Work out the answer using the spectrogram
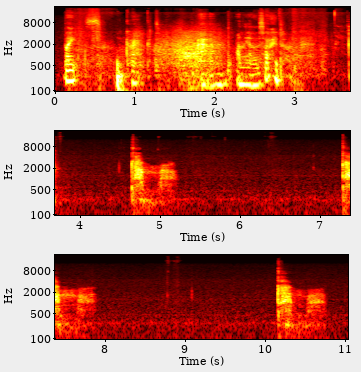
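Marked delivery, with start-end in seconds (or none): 4.6-10.6 word breathed out in a soft whisper. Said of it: "I'm just gonna whisper some words".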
